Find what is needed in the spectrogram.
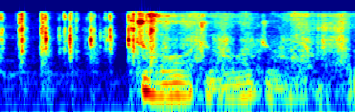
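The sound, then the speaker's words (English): Several quick, sharp typewriter key strikes clack in rapid succession, then a voice starts talking. “Right. Type. Right. Type. Right. Type. Right. Typewriter.”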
